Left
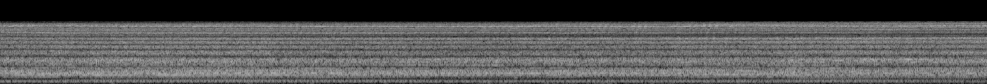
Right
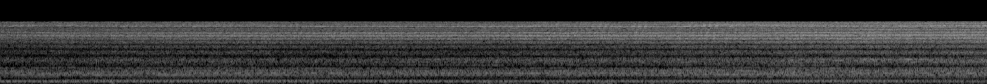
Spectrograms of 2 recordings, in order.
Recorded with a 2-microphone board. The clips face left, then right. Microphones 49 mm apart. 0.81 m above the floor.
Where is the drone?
70° left (ahead or behind); by 9.9 s 50° left (ahead or behind).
